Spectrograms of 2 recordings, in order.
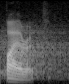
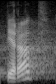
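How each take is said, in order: First: It is said with an English pronunciation. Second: It is said with a Russian pronunciation. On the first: "but in English, it's like a" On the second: "in Russian, we pronounce it"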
